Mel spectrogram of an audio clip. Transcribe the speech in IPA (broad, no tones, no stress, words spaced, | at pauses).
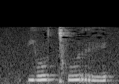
pjo ǀʰure̤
